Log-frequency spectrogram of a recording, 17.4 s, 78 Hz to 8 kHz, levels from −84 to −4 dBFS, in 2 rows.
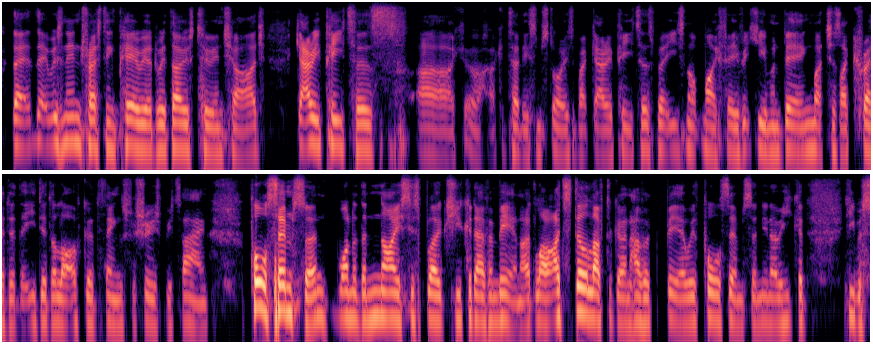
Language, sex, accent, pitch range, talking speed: English, male, British, 135-160 Hz, 270 wpm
